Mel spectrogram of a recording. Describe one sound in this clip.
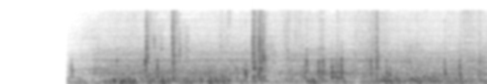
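A skateboard deck clacks sharply against concrete.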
